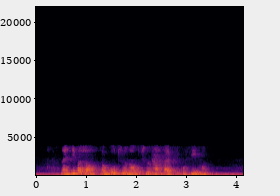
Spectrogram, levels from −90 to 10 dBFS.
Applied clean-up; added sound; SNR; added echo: none; Breathing; 19 dB; reverberation time 0.4 s.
